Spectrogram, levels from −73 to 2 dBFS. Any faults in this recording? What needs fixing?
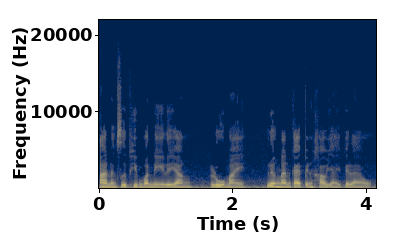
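Nothing in the speech recording calls for a fix, as no audible faults turn up anywhere in it.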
